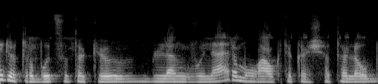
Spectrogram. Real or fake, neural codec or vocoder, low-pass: real; none; 10.8 kHz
